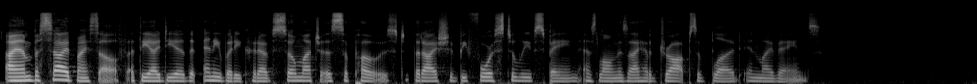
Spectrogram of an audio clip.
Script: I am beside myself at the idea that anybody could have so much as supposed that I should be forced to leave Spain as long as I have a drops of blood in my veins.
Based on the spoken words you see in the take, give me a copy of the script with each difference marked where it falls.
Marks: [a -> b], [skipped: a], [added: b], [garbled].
I am beside myself at the idea that anybody could have so much as supposed that I should be forced to leave Spain as long as I have a drops of blood in my veins.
